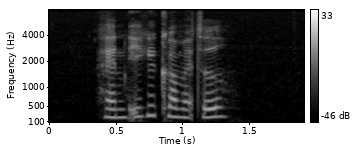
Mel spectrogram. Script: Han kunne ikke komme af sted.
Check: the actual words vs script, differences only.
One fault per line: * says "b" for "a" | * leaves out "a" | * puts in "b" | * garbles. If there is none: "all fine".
* leaves out "kunne"
* leaves out "af"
